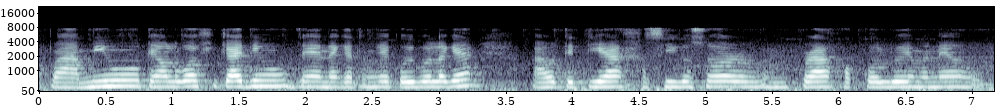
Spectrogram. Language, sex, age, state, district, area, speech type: Assamese, female, 60+, Assam, Golaghat, urban, spontaneous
